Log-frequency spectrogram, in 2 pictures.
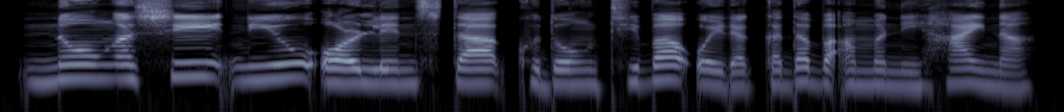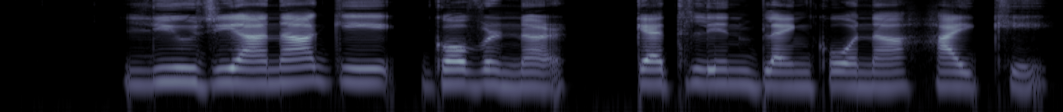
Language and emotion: Manipuri, neutral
